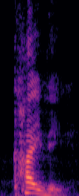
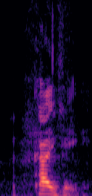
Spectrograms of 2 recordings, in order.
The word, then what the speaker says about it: Kaifi: sitting here on my left I hope I pronounced your your name right now doctor dr. kitey kitey right right is that close enough no it's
